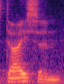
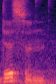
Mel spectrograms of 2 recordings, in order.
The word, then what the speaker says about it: Dyson: a good one yeah we pronounce Dyson as Dyson and not dissin that's a good point that's a good point where the eye pretends to be different sounds it's pretty tough that's a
